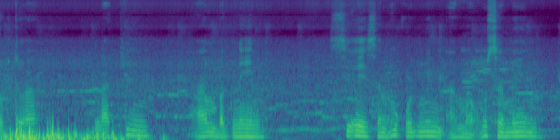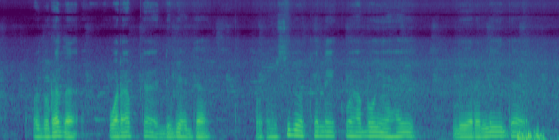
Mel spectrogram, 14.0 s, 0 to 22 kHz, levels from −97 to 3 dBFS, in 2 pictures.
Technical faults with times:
none

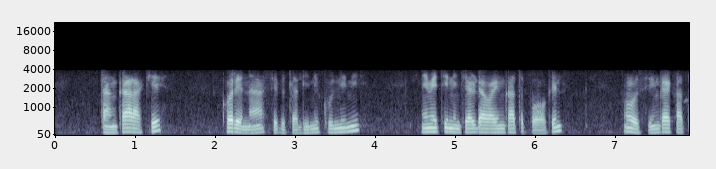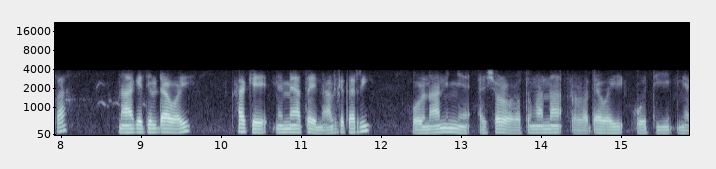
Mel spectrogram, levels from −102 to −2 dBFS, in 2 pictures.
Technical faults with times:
0.00-15.85 AMR narrowband mobile codec

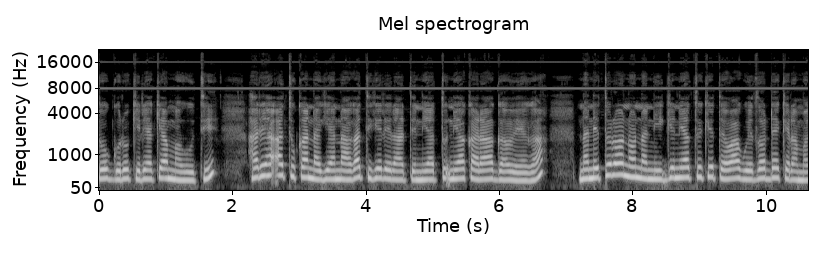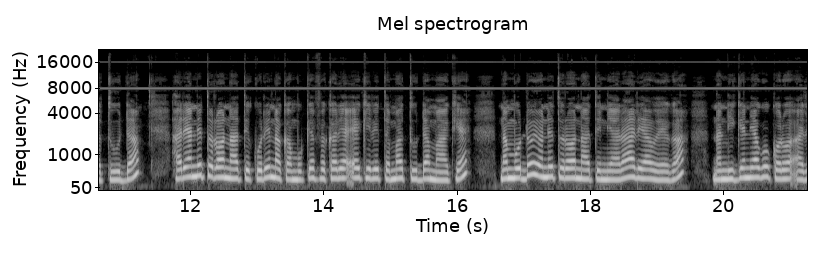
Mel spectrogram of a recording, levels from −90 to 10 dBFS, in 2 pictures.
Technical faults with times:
0.00-21.27 USB whine

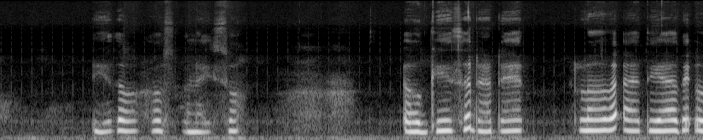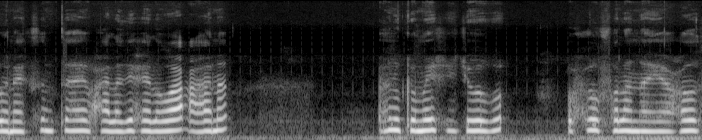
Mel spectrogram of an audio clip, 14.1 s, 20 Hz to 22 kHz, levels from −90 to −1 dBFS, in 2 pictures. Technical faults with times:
0.00-14.05 Wi-Fi interference

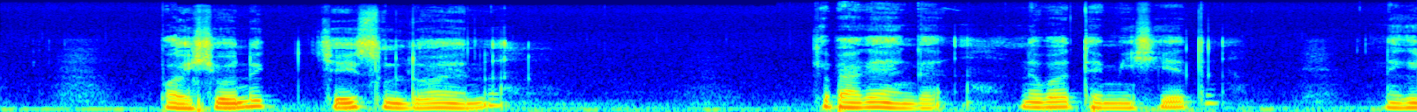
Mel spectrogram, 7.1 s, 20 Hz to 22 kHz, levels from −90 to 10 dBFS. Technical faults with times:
0.88-3.88 wrong sample rate

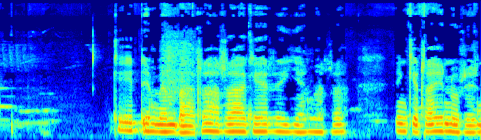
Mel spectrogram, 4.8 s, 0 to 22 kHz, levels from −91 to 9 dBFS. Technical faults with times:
none

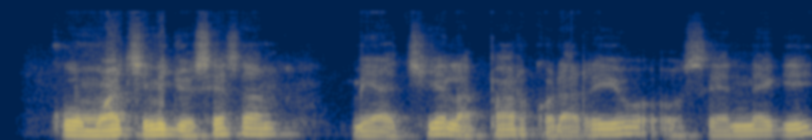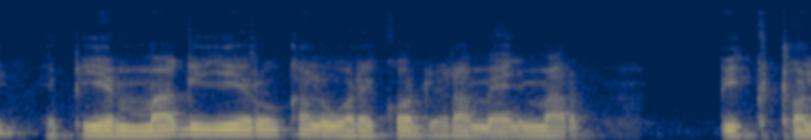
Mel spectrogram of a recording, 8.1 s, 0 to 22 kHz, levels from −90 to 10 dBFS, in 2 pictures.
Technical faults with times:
0.52-0.81 microphone overload
0.81 microphone volume stepped down

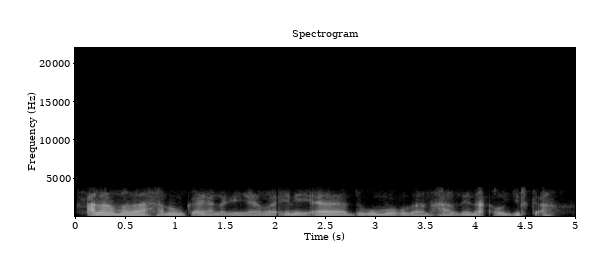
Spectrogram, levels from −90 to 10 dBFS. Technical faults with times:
0.00-5.00 G.729 codec

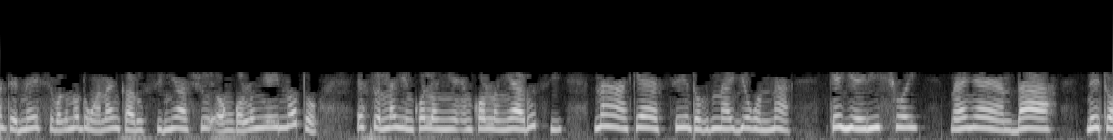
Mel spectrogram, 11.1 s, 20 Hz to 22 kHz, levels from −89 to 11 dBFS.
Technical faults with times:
0.00-11.13 MP3 compression

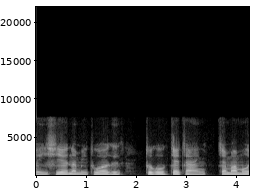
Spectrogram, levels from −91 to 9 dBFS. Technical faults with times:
1.98-2.20 comfort noise in place of the background
3.56-3.64 comfort noise in place of the background

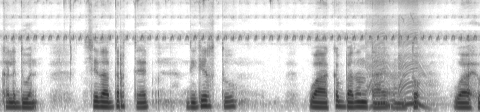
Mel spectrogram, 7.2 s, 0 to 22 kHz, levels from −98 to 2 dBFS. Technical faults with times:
none

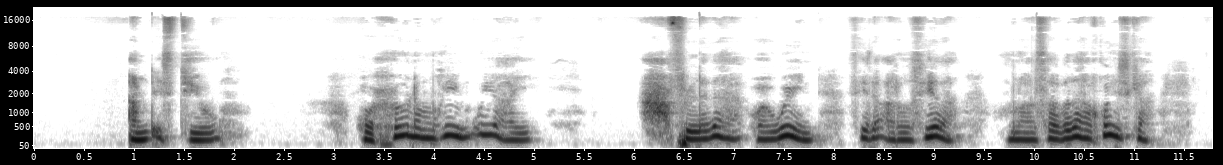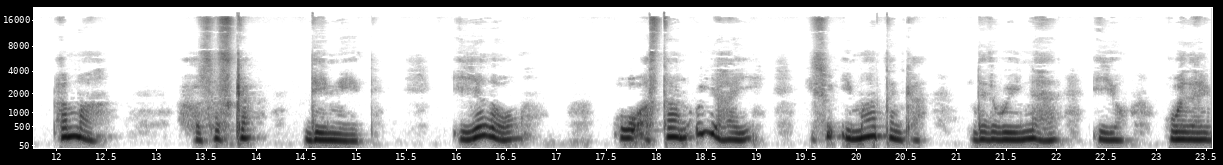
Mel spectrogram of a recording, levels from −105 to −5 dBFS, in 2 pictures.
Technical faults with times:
0.00-23.56 generation loss

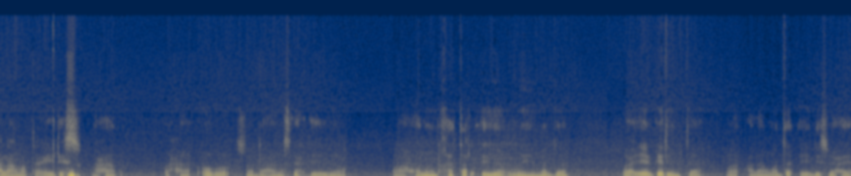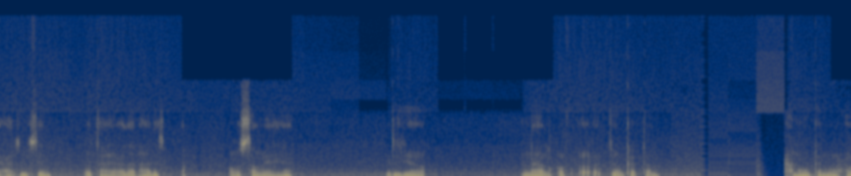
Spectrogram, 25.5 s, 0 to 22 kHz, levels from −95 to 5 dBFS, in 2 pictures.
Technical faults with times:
3.61-3.69 sound dropped by the voice detector
5.37-5.89 comfort noise in place of the background
8.71-9.35 comfort noise in place of the background
15.35-15.49 comfort noise in place of the background
19.33-20.57 comfort noise in place of the background
23.29-24.53 comfort noise in place of the background

